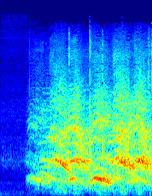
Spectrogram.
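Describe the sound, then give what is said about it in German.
A large crowd of Italian football fans at Wembley, at the European Championship semi-final between Italy and Spain, bursts into loud, sustained cheering and chanting after a brief quiet moment, many voices roaring together with a rising and falling sung tone running through the din. “Die italienischen Fans geben den Ton an.”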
